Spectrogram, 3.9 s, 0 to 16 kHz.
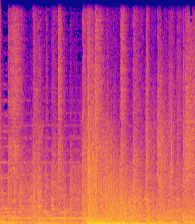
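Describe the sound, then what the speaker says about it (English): A T-50 light tank fires on the player's vehicle in a tank combat game. A single heavy boom lands partway through and leaves a loud, rumbling roar over steady engine and battle noise. "So I've got that T-50 shooting at my side."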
